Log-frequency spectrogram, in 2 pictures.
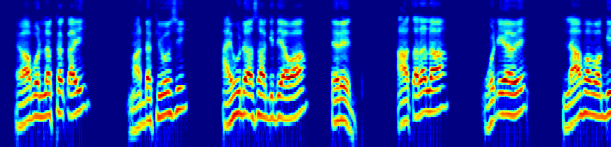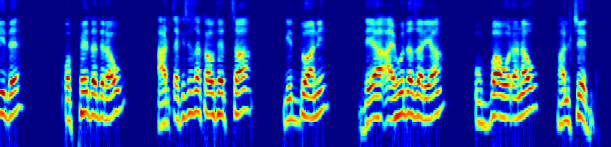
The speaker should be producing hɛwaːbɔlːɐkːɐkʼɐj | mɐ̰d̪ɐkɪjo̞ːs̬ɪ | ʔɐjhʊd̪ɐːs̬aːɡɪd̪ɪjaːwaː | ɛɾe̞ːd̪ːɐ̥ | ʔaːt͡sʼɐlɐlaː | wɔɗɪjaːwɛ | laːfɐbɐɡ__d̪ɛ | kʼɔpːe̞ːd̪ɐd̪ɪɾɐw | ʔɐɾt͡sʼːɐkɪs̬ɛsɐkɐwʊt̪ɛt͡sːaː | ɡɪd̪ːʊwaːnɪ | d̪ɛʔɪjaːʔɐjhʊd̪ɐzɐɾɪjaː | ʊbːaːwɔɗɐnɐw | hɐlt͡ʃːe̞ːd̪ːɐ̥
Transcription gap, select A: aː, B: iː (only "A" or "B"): B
